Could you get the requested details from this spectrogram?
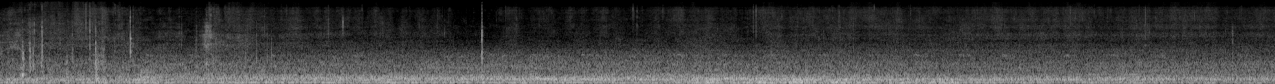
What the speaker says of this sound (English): It was also very windy the day I performed this one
